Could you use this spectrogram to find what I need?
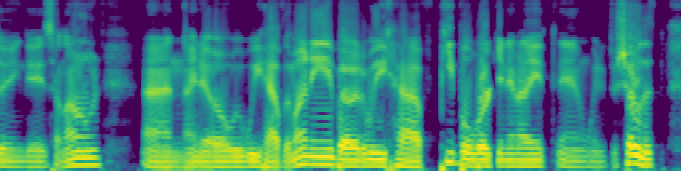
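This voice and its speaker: Recorded dry and close with no echo, a man speaks in a fairly low voice. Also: quiet background. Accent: non-native. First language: not English. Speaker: gaming commentator, history student. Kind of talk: unscripted monologue. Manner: halting, many fillers and restarts. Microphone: poor audio quality.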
